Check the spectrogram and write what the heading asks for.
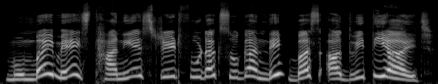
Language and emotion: Maithili, surprised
